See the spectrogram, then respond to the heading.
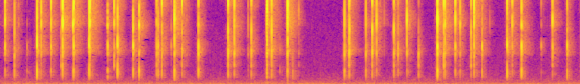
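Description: A small glossy red plastic lipstick tube with a metal band is held in the fingers and tapped and scratched with long nails. Roughly thirty quick, dry, bright clicks sound in irregular bursts with no ring, and a short pause near the middle is filled by softer scratching swells.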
